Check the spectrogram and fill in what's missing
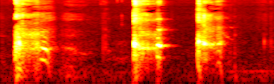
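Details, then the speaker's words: Infant girl who is recovering from illness gives three strong, harsh coughs, evenly spaced with quiet pauses between; a powerful cough. "it's a powerful cough mhm she's really getting better"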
